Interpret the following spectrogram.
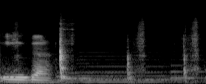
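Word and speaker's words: imbir: Tawag ng imber. Imber. Yun ang tamang pronounce pala.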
